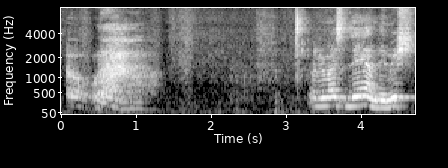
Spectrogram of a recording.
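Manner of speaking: ordinary delivery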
